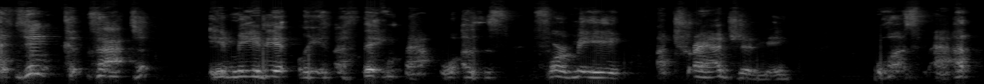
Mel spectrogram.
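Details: Adult woman with chronic dysphonia, a voice disorder, speaking; dysphonia.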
